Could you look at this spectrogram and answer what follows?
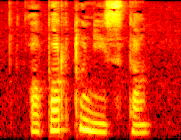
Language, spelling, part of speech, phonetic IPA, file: Polish, oportunista, noun, [ˌɔpɔrtũˈɲista], LL-Q809 (pol)-oportunista.wav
